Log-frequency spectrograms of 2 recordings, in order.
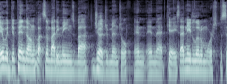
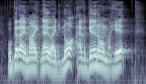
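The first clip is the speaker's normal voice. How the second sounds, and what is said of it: Bad put-on Australian accent. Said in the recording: “I sound a little more like a really bad Steve Irwin”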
